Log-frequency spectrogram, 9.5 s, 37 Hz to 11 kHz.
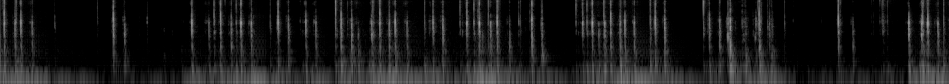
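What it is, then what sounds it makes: Acrylic mechanical keyboard being typed on. A KiiBOOM Phantom 81 mechanical keyboard with a hollow, transparent acrylic case, clear keycaps and RGB lighting is typed on by fingertips with long manicured nails. Bursts of quick, bright, clicky keystrokes with a dull low thud sound between short pauses. Each click is dry and dies away almost instantly.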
